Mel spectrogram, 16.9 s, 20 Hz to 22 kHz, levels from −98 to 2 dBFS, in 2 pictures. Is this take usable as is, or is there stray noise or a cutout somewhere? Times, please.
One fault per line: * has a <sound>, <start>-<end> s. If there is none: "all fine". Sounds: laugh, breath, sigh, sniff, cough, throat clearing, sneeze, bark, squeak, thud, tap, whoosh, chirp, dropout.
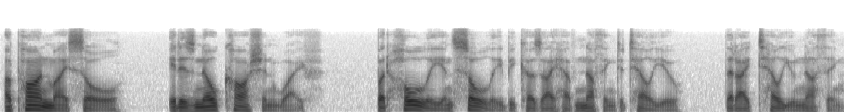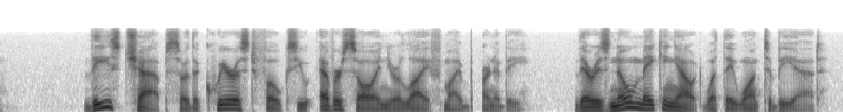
* has a dropout, 13.2-13.3 s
